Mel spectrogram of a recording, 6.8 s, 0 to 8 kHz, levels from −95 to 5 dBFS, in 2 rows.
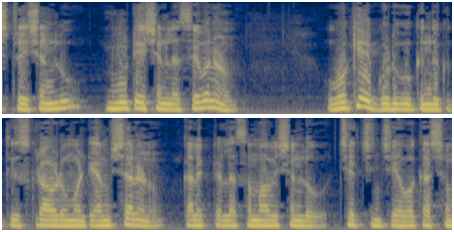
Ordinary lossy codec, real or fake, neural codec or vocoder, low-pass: none; real; none; none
